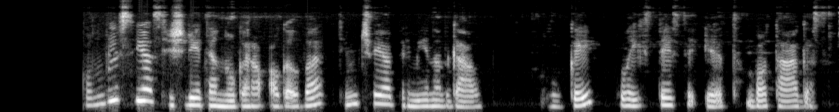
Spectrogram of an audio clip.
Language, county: Lithuanian, Alytus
